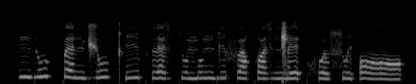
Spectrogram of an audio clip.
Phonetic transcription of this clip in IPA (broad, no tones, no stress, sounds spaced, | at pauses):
n d u ʔ p ɛ n d͡ʒ u kʼ i pʰ l ɛ z tʷ œ m u ŋ ɡ i f œ qʷ ɛ z ŋ͡ǁ e ʔ χʷ ɛ sʷ i ʔ ɔ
